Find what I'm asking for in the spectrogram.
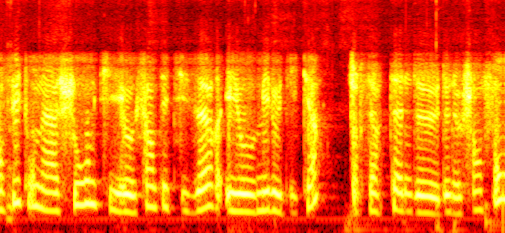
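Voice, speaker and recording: Her intonation lively, a woman talks at a moderate pace in a medium pitch. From France. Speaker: singer in a band. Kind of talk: interview. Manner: halting, many hesitations.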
